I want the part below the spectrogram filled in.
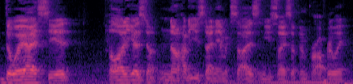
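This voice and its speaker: A man speaks at a very fast pace in a fairly low voice. Audible echo from the room surrounds him. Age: 20s. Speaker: day trader and trading mentor. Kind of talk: livestream Q&A. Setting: live stream. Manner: casual, conversational.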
